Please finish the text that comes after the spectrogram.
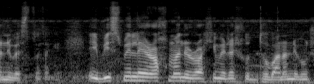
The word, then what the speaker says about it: রহমানির: কারণ আপনি বিসমিল্লাহির রহমানির রহিম, র আরবি হরফের 29 হরফের মধ্যে একটি হরফ হচ্ছে র, আর এটি হচ্ছে র।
